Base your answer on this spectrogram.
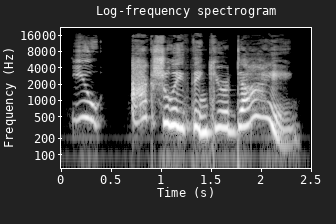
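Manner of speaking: breathed pity. Narrating fiction, he speaks to Carcat with sudden pity: breathed. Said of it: "he breathes".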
